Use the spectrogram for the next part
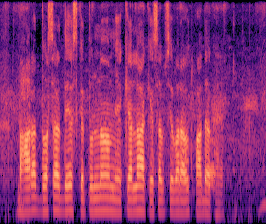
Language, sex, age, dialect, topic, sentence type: Maithili, male, 18-24, Bajjika, agriculture, statement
